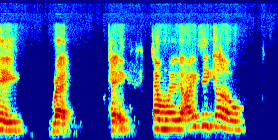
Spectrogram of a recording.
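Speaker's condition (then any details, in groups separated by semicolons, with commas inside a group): Cerebral palsy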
